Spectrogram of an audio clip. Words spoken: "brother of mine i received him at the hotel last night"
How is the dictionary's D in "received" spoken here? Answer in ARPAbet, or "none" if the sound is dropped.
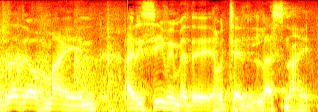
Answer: none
